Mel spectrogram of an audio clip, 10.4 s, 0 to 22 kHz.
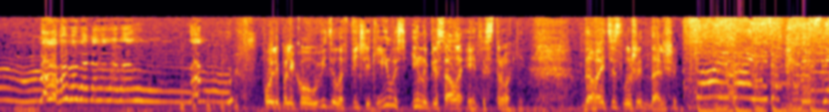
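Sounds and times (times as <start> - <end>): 
dog whining: 0.0 - 3.0
speech: 2.3 - 10.3.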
